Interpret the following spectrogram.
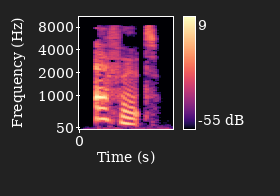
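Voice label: "effort", British English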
